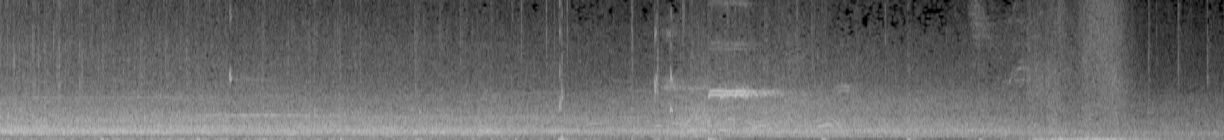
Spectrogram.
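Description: A large crowd cheers and roars in an arena.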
